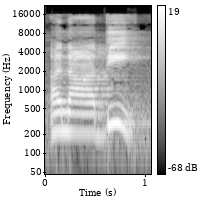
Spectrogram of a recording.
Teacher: अ पूरा है तो आपको अ के अंदर अ इस तरह से बोलना है। ना दी की मात्रा छोटी लंबा नहीं खींचेंगे।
